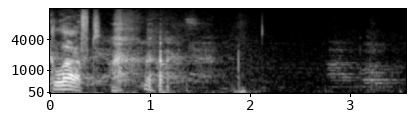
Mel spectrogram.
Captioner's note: laughing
